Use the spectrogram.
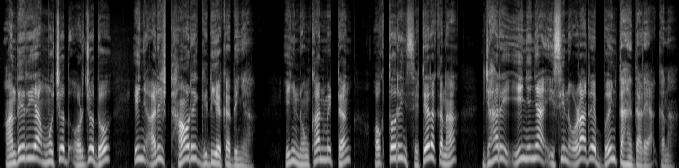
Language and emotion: Santali, disgusted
